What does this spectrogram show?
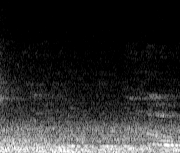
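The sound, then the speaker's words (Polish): A tram rumbles along a city street, a steady mechanical drone with faint metallic whine over continuous traffic ambience and a passing car, holding at an even loudness throughout. “Słuchać jakieś tramwaje.”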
